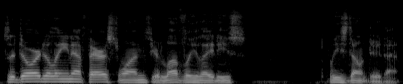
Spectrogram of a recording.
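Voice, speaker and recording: A man's voice: lowish voice, expressive, a little fast, dry recording. Rambling man hosting a casual livestream, dry sound. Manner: rambling, self-deprecating, swears freely. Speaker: host of a live music and chat show. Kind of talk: casual livestream chat with viewers, some improvised singing. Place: at home in the backyard.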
